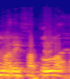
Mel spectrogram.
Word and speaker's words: ma'rifatullah: Ma'rifatullah atau ma'rifat Allah. Bacanya ma'rifatullah ya.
